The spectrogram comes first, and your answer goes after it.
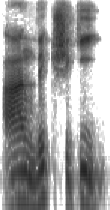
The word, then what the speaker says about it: Ānvīkṣikī: I'm sure people who have not heard it for the first time, there will be a little challenge in terms of pronunciation. But then if you read the Sanskrit word properly, you will be able to pronounce it right.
